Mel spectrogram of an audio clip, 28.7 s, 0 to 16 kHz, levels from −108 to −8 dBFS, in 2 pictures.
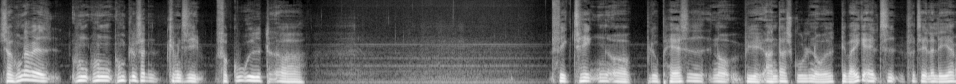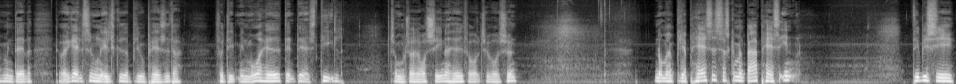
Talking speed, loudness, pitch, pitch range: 155 wpm, -19 LUFS, 120 Hz, 105-140 Hz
